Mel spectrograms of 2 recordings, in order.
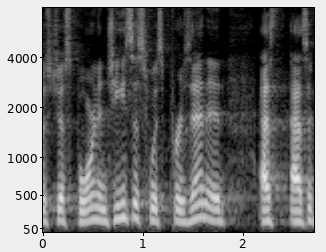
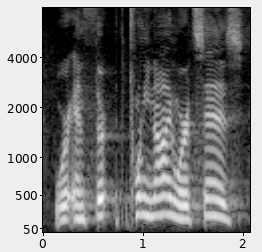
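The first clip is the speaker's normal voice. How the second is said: ordinary talk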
